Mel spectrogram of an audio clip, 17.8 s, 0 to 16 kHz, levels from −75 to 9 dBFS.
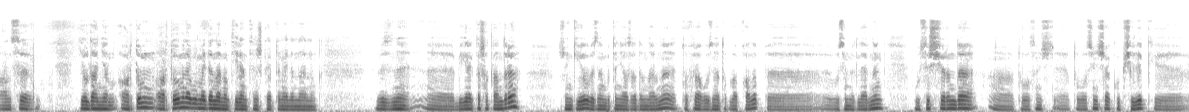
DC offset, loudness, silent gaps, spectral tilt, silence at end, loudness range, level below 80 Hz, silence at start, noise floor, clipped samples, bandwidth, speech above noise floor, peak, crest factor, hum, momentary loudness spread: under 0.1%; -25 LUFS; none; -8 dB/octave; 0 s; 7 LU; -46 dBFS; 0 s; -51 dBFS; under 0.1%; 8.4 kHz; 27 dB; -8 dBFS; 18 dB; none; 13 LU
